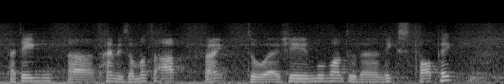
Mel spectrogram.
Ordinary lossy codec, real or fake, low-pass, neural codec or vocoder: none; fake; 7.2 kHz; codec, 16 kHz in and 24 kHz out, 1 kbps, XY-Tokenizer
